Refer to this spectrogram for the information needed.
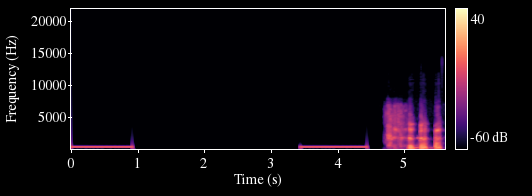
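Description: phone call ringing tone

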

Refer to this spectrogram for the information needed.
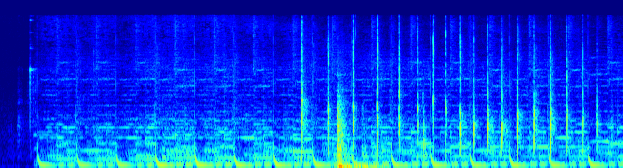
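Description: one person clapping

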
